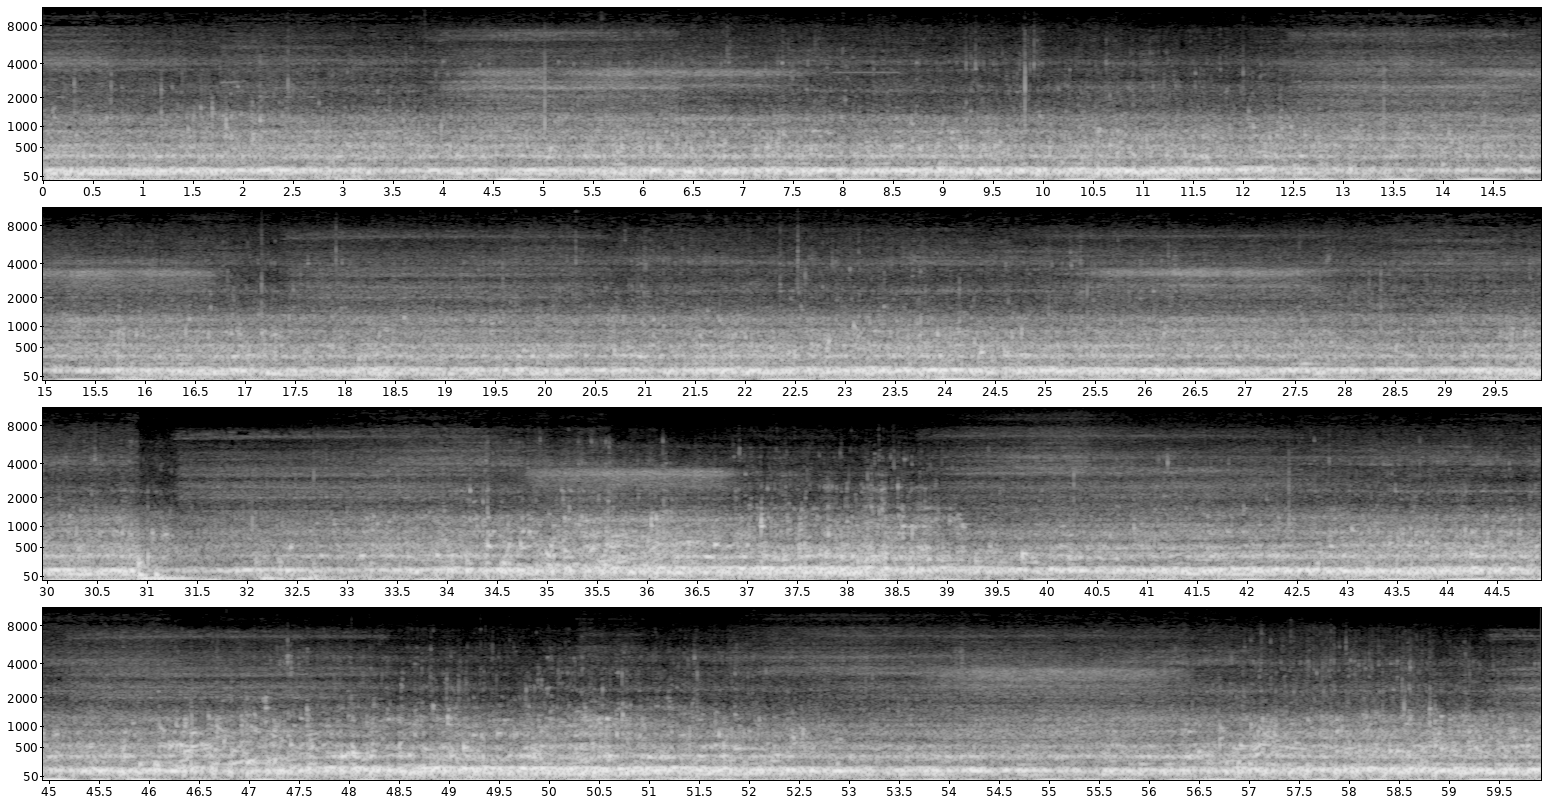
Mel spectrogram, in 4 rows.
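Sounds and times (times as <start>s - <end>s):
low underwater rumble: 0.0s - 59.9s.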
